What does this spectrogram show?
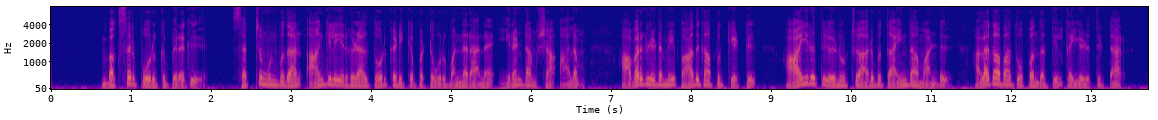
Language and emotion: Tamil, neutral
